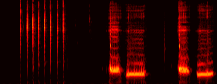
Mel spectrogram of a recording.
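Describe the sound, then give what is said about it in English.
A cell phone being dialed: seven quick, evenly spaced keypad tones, then a pause and two buzzy double ring tones on the line. No one speaks. “Let me switch phones.”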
